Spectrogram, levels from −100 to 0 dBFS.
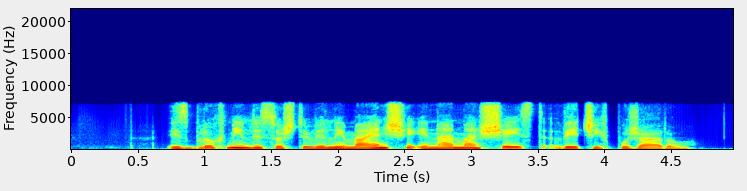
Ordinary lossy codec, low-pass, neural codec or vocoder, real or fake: none; 7.2 kHz; codec, 16 kHz, 0.5 kbps, X-Codec, HuBERT features, trained on LibriSpeech; fake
